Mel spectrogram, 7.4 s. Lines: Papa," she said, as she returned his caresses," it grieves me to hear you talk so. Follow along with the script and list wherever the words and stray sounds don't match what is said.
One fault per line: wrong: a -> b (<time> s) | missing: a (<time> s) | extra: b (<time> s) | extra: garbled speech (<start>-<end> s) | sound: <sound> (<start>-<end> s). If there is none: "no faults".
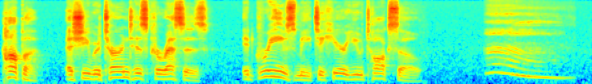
missing: she said (0.5 s)
sound: sigh (6.1-7.2 s)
